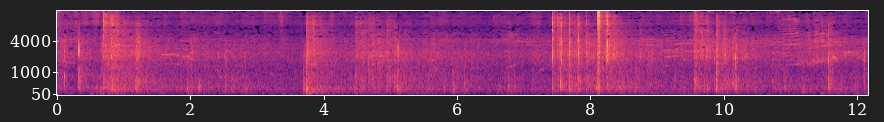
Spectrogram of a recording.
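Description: Firecrackers and fireworks going off across the city: scattered sharp bangs and pops, the loudest about four seconds in and a quick run of them around eight seconds, over a steady background din.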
